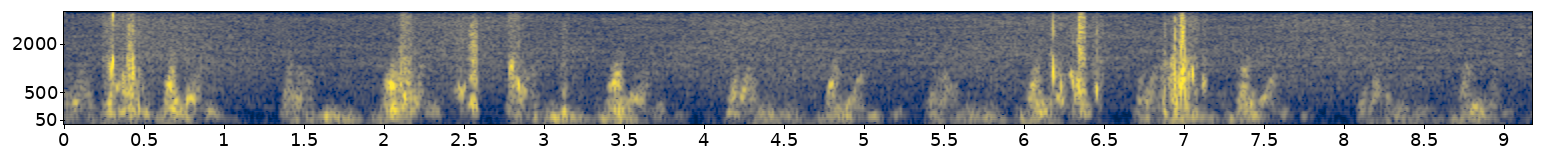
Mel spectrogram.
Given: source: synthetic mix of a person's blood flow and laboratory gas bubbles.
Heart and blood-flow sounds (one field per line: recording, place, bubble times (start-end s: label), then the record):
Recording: Doppler ultrasound of blood flow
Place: precordium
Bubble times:
0.23-0.55 s: bubbles
2.06-2.21 s: bubbles
2.42-2.59 s: bubbles
2.76-2.88 s: bubbles
3.09-3.17 s: bubbles
6.14-6.49 s: bubbles
6.84-7.15 s: bubbles
From the record:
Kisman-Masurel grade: 223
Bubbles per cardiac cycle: several, 3 to 8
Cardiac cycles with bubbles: 10 to 50%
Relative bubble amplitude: loud (0.450 to 0.775)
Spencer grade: 2 (many but less than half of the cardiac periods contain bubble signals, singularly or in groups)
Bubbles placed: anywhere in the cardiac cycle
